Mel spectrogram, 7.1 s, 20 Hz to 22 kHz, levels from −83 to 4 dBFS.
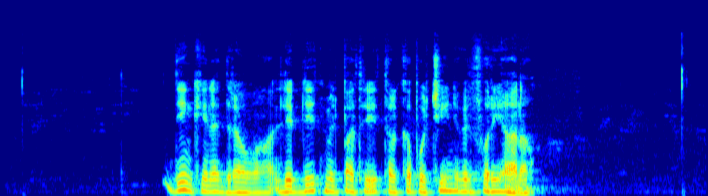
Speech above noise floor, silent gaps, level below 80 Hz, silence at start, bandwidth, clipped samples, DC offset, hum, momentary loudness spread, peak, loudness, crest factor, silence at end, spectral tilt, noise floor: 47 dB; none; -50 dBFS; 1.65 s; 9.4 kHz; under 0.1%; under 0.1%; none; 9 LU; -8 dBFS; -26 LUFS; 20 dB; 1.75 s; -7 dB/octave; -71 dBFS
